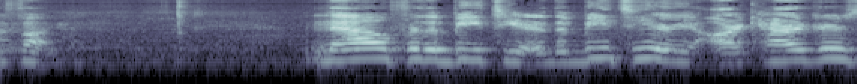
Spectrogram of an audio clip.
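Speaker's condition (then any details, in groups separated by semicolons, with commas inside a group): Cerebral palsy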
